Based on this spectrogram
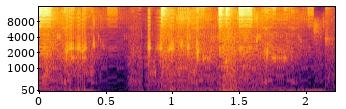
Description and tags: tweaknology wet-eleqtriq
made with black retangle (Reaktor ensemble) this is part of a pack of short cuts from the same session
